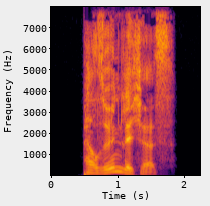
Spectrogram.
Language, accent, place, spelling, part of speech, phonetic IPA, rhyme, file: German, Germany, Berlin, persönliches, adjective, [pɛʁˈzøːnlɪçəs], -øːnlɪçəs, De-persönliches.ogg
- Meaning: strong/mixed nominative/accusative neuter singular of persönlich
